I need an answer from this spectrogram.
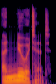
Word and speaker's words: annuitant: So first up, let's meet the star of the show, the annuitant, and that's pronounced annuitant.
